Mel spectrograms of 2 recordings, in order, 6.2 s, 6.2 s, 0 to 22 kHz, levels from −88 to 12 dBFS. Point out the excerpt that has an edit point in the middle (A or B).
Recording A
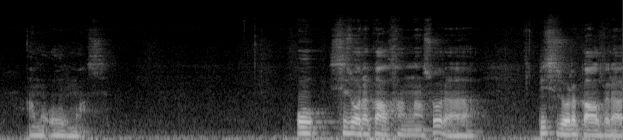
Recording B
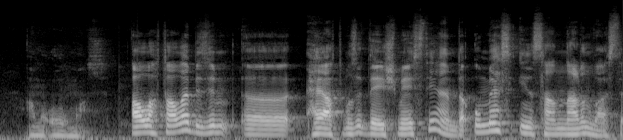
B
